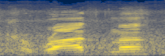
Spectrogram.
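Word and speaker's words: χάραγμα: mark lifted up Strom's g54 80 and the pronunciation is Kurama and the meaning is a stamp or an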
